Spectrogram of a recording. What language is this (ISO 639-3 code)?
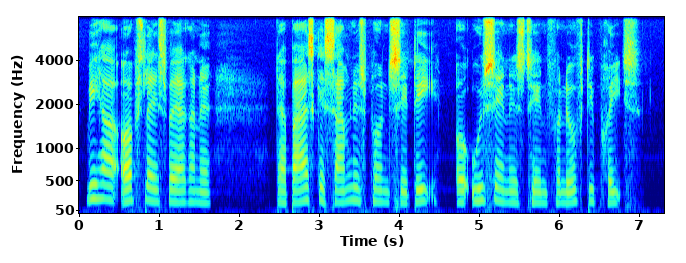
dan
